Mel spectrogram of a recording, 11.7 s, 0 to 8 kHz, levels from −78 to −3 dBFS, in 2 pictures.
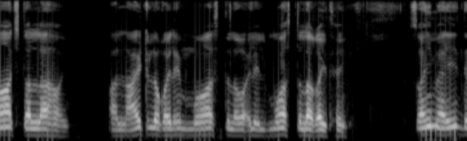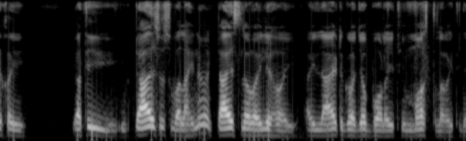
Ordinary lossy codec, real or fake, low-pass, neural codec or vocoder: none; real; none; none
